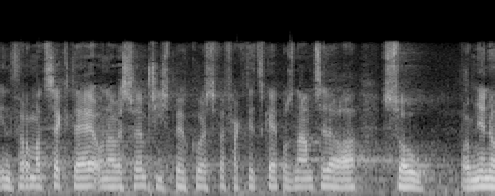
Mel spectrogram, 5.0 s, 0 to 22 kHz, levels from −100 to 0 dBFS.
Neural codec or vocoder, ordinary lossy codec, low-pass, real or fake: none; AAC, 48 kbps; 9.9 kHz; real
